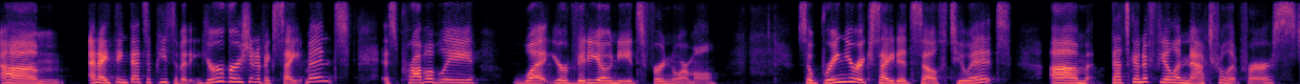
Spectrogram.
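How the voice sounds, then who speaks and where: A high-pitched woman with an American accent, bright and sharp in tone, lively intonation at a moderate pace, on a very clean recording with a silent background. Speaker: therapist and business coach. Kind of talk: interview.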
